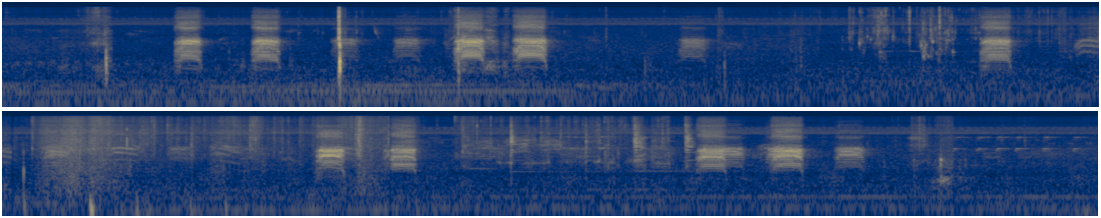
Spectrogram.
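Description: Crows cawing over and over, in short runs of two or three calls, with a few sharp knocks of a knife chopping through fish on a wooden board. The loudest knock comes about four and a half seconds in.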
